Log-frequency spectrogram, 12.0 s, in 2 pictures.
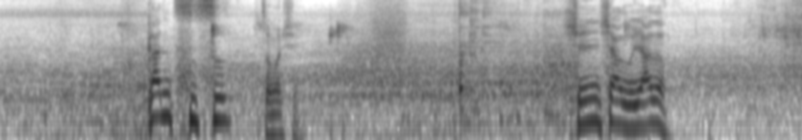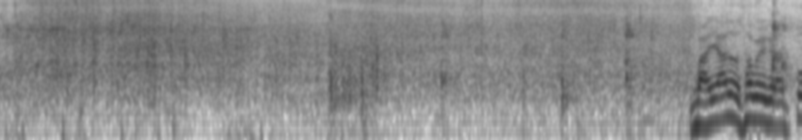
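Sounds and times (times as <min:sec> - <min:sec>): meat sizzling in hot oil: 0:05.5 - 0:12.0.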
